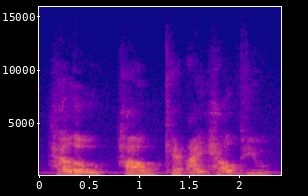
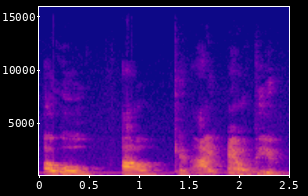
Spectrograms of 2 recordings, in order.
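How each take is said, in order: First: The H sounds at word starts are pronounced. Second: The H sounds at word starts are dropped. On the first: "he doesn't say" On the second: "He dropped the H sound"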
